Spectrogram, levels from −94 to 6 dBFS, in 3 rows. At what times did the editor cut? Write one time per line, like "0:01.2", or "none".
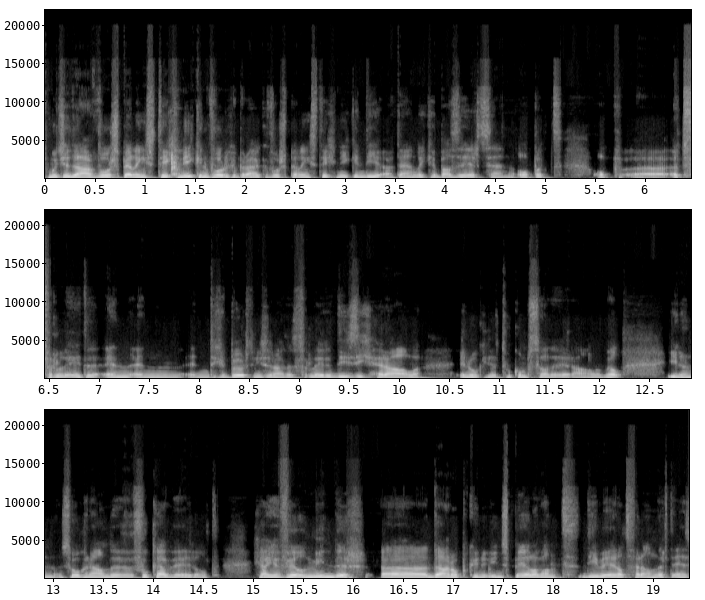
none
